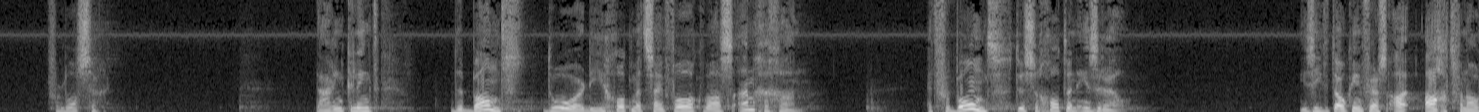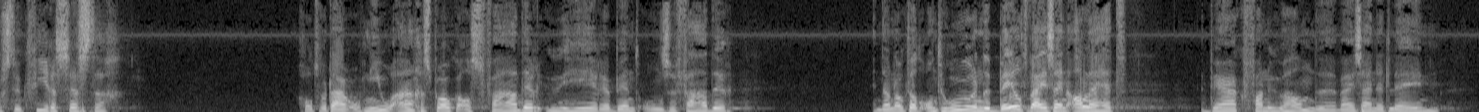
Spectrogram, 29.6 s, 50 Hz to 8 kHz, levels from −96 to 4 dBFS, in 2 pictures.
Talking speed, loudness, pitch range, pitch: 120 wpm, -24 LUFS, 160-205 Hz, 185 Hz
